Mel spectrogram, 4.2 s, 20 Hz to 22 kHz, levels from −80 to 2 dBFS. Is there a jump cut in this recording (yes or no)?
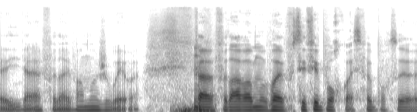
yes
